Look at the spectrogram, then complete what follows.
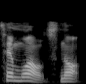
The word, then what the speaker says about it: Walz: I think it is pronounced Tim Waltz. It's with a w, not a v sound.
